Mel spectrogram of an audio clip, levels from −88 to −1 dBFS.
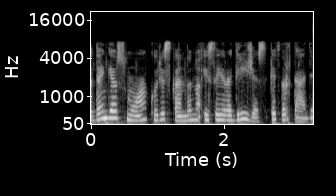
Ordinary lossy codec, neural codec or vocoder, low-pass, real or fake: Opus, 64 kbps; none; 7.2 kHz; real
